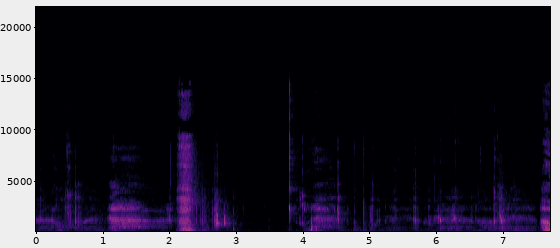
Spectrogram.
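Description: A man chewing buffalo wings: wet mouth clicks and short noisy chewing sounds coming and going, with one louder burst about two seconds in.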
